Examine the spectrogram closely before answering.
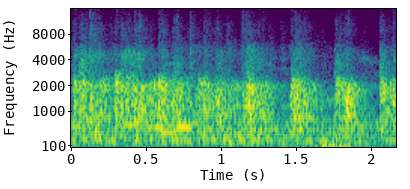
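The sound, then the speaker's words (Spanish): Faint audience applause in a café, soft uneven bursts of clapping that swell and ease a few times. “Un fuerte aplauso para ellos, lo sé.”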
